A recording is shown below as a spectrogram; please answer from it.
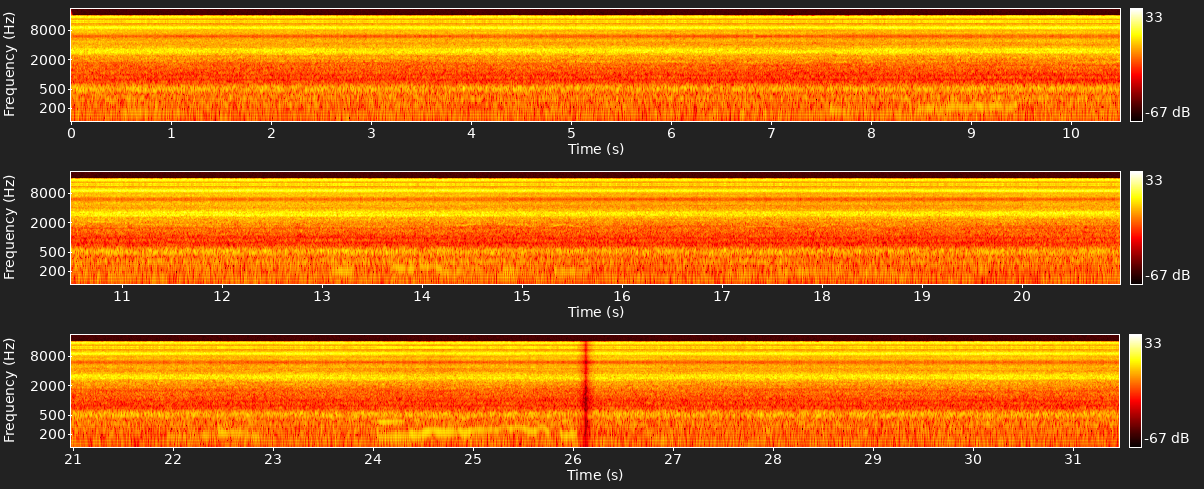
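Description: Steady rush of air streaming over the canopy and fuselage of a Schempp-Hirth Mini-Nimbus sailplane in gliding flight, heard inside the enclosed cockpit with no engine.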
